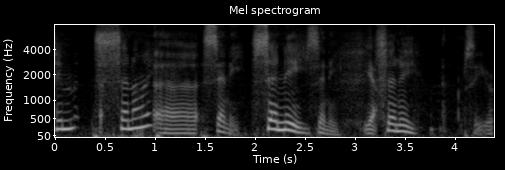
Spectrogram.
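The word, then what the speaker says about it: Saini: Do you pronounce him Senai? Seni.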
